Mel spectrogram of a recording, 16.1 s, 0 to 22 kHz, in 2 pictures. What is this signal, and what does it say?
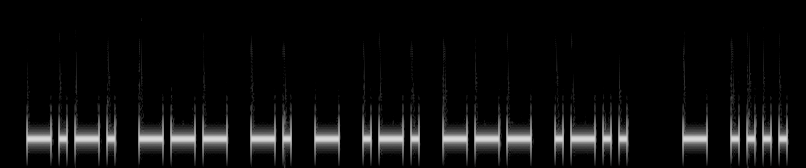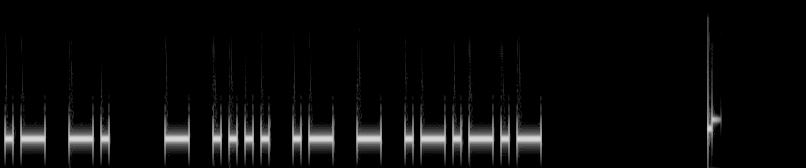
Morse code, heard as a keyed tone, about 15 wpm, 700 Hz. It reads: CONTROL THAN THAT.
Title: Sentences from Top 1000 Words - Review Part 3 - 15wpm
